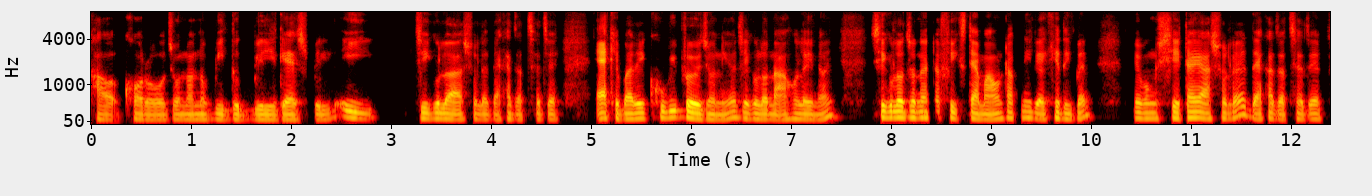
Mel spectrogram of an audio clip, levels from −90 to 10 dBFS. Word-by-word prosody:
খাওয়া - - -3 0.2
খরচ, 85 -3 -2
অন্যান্য 90 0 -2
বিদ্যুৎ 90 -1 -2
bill, 90 -1 +1
গ্যাস 90 -2 +2
bill। 90 -1 -4 0.2
এই, 110 - +1 0.6
যেগুলা 105 -1 +2
আসলে 95 -1 -5
দেখা - - -5
যাচ্ছে - - -8
যে - - -1 0.5
একেবারেই 100 +1 +2
খুবই 120 +1 +1
প্রয়োজনীয়, 95 -3 +5
যেগুলো 100 -2 +1
না 80 - +1
হলেই 95 -2 0
নয়। 140 - -3 0.4
সেগুলার 120 -1 +5
জন্য 115 0 +3
একটা 120 +1 -8
fixed 115 - -2
amount 90 +3 +1
আপনি 120 +2 -8
রেখে 95 +5 0
দিবেন 95 - -3 0.5
এবং 105 -1 0 0.2
সেটাই 115 +1 +3
আসলে 100 +3 -2 0.2
দেখা 95 - 0
যাচ্ছে - - -3
যে 95 - 0
95 Hz, 165 wpm, -26 LUFS, 90-110 Hz, 0.6 s, প্রয়োজনীয়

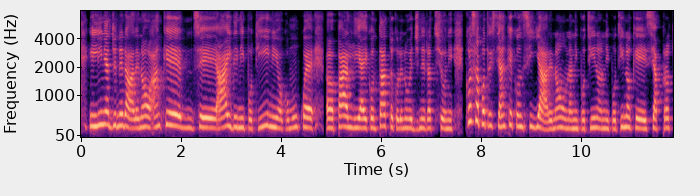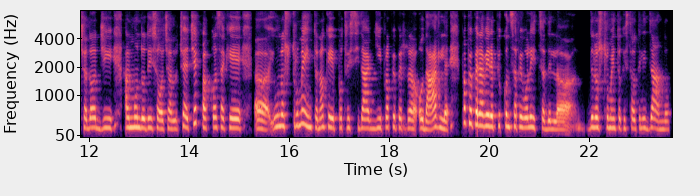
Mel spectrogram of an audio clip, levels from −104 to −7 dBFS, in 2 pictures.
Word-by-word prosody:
in 260 0 +3
linea 300 +1 +3
generale, 255 -5 +1
no, 240 +1 +1
anche, 275 +1 +2
mhmm, 225 -1 -8
se 230 0 +3
hai 240 +4 +1
dei 240 0 -2
nipotini 230 +3 -2
o 210 -1 -3
comunque, 230 +2 0 0.2
ehm, 220 -1 +1
parli, 240 -3 +2
hai 220 0 +3
contatto 235 +3 -1
con 215 -1 -3
le - - +1
nuove 220 0 -1
generazioni, 215 0 -4 0.2
cosa 375 +3 +2
potresti 280 -4 -1
anche 265 +3 -1
consigliare, 250 -7 0
no, 225 +2 -3
a 230 -1 -1
una 210 -1 -4
nipotina, 205 +2 -3
un 210 - -4
nipotino 210 +4 -2
che 220 -3 +1
si 205 +3 -5
approccia 220 +1 -3
ad 215 - -4
oggi 225 -1 -1 0.2
al 235 -1 +3
mondo 235 -1 +5
dei 225 0 -1
social? 200 -2 -1
Cioè, 235 0 0
c'è 335 +8 -1
qualcosa 235 -1 -1
che, 220 -2 +3 0.2
uhm, 200 -2 +2
i - - -8
uno 260 +2 +3
strumento, 270 -3 0
no, 235 +3 -2
che 230 -3 +2
potresti 225 0 -7
dargli 215 0 -2
proprio 235 +1 -3
per 220 -1 -4 0.3
o 215 - +3
darle, 210 +1 +2 0.2
proprio 340 -1 +2
per 300 -1 +8
avere 270 -2 +6
più 265 0 -6
consapevolezza 240 -4 +1
del 195 0 -2
ehm, 95 - -2
dello 235 +4 +2
strumento 225 -1 -2
che 215 0 -9
sta 215 +1 -7
utilizzando? 205 -3 -4
230 Hz, 170 wpm, -25 LUFS, 215-250 Hz, 0.3 s, per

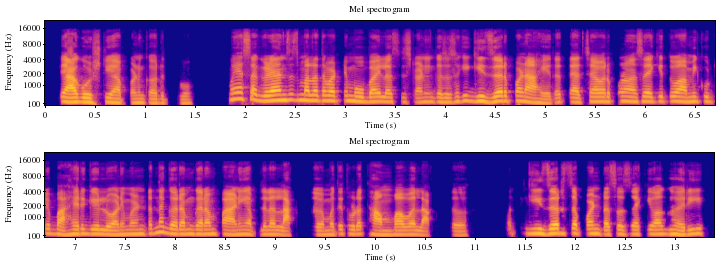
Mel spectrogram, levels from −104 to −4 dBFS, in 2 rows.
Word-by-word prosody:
त्या 165 -3 +9
गोष्टी 160 0 0
आपण 145 -1 -1
करतो. 130 -2 -8 0.4
मग 260 - -1
या 280 - +1
सगळ्यांचंच 230 -1 +3
मला 225 -1 +4
तर - - +1
वाटते 210 0 0
मोबाईल 180 -2 +1
असिस्टंट 165 -2 -6
आणि 175 +1 -6
कसं, 165 +1 -4
की 210 - -3
गिझर 195 0 +3
पण 200 -2 +1
आहे. 145 -6 +2
तर 155 - -4
त्याच्यावर 180 +3 0
पण 195 - -2
असं 180 0 0
आहे, 185 - +3
की 185 - -5
तो - - -3
आम्ही 180 -1 +2
कुठे 180 0 -5
बाहेर 160 +3 +1
गेलो 165 -2 0
आणि 150 0 0
म्हणतात 165 +3 -4
ना 235 - 0
गरम-गरम 165 -1 +1
पाणी 155 0 +2
आपल्याला 155 0 -2
लागतं. 145 +1 -3
मग 150 +1 -5
ते - - -4
थोडं 165 0 -2
थांबावं 150 0 +1
लागतं. 130 -1 -6 0.6
गिझरचं 180 +1 +3
पण 180 0 +1
तसंच 155 +1 -3
आहे 160 - 0
किंवा 165 -1 0
घरी 165 +2 -1
165 Hz, 210 wpm, -24 LUFS, 155-185 Hz, 0.6 s, त्या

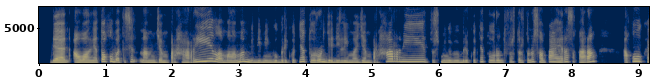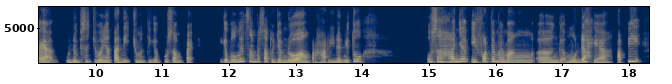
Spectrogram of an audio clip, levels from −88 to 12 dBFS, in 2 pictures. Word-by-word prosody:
Dan 215 0 +4
awalnya 210 +1 +2
tuh 315 +1 +3
aku - - +3
batasin 255 +3 -3
6 215 0 -1
jam 210 -1 -1
per 210 - -3
hari, 285 - +2
lama-lama 225 +1 0
mi 250 - 0
di 210 - -4
minggu 210 -1 -3
berikutnya 225 +9 -4
turun 255 0 0
jadi 210 -2 -1
5 195 -2 -4
jam 200 0 -3
per 200 - -8
hari, 300 -3 +1
terus 240 0 -15
minggu-minggu 215 -3 -3
berikutnya 225 +6 -9
turun, 235 -1 -2
terus 255 +2 -13
terus 240 -3 -7
terus 245 +4 -5
sampai 260 +2 0
akhirnya 280 +3 -2
sekarang 265 +3 +3 0.5
aku 335 0 +1
kayak 220 -8 +3 0.2
udah 210 -1 +1
bisa 245 +9 -6
cuman 230 -5 +1
yang - - -14
tadi, 230 +1 +3
cuman 205 -1 -4
30 205 +4 -7
sampe 210 -1 -2 0.4
30 255 +3 +2
menit 340 - -3
sampe 290 -3 0
1 250 -1 -1
jam 225 -1 +1
doang 220 -1 +7
per - - -4
hari. 200 -1 -3
Dan 200 - -1
itu 325 +9 +2 1.0
usahanya, 270 +2 +3
effort-nya 260 +4 +3
memang, 220 -4 0
eee, 205 -1 +1
nggak 220 +4 -4
mudah 255 +3 +4
ya. 190 -2 0 0.2
Tapi 285 +11 +2
230 Hz, 190 wpm, -22 LUFS, 210-270 Hz, 1.0 s, doang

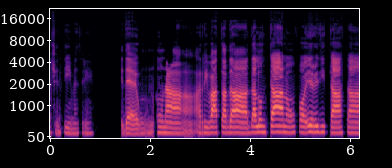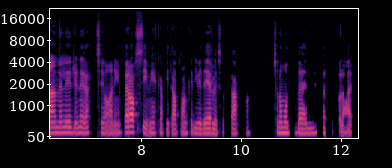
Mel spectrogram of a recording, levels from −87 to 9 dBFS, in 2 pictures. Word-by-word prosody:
centimetri 155 - -11 0.5
ed - - -9
è 150 -2 +1
u 150 0 -6 0.2
u - - -10
una 165 -2 +1
arrivata 175 +1 +2
da 170 -1 +6
da 180 0 +4
lontano, 190 0 +5
un 180 - -5
po' 185 -1 -2
ereditata 170 -3 +1
nelle 170 0 -7
generazioni. 160 - -11
Però 185 +1 -1
sì, 175 -3 -10
mi 160 - -11
è 160 - -12
capitato 150 -3 -12
anche 165 - -13
di 160 - -13
vederle 155 -1 -7
sott'acqua. 150 +5 -14 0.4
Sono 165 -1 -9
molto 165 0 -7
belle, 155 0 -9
particolar 165 - -12
170 Hz, 135 wpm, -23 LUFS, 155-175 Hz, 0.5 s, da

